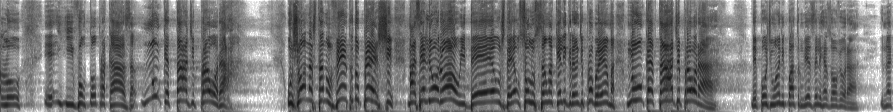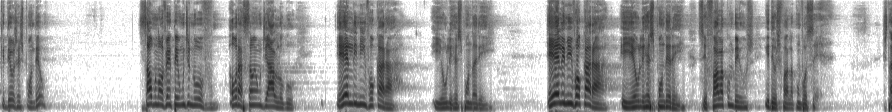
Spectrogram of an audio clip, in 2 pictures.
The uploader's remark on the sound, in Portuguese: CULTO AO VIVO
